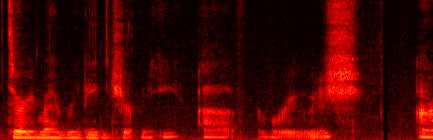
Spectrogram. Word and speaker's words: Rouge: is next on my TBR and it is Rouge and my husband watches these videos and told me that I mispronounced this book in the last video and I said Rogue but I just want to point out if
